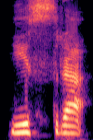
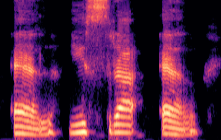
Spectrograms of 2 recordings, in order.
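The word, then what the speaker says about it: ישראל: And you also find it in the word Israel. In Hebrew, it's Yisrael, Yisrael. It's almost as if it's two separate words, Yisra and El, Yisrael.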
